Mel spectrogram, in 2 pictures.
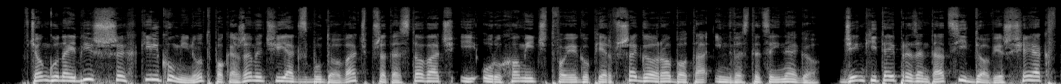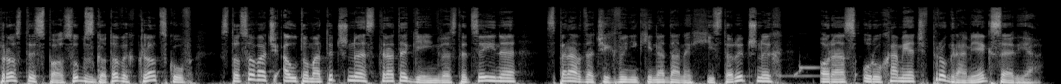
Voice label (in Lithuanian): VYR Lenku balsas, vyras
